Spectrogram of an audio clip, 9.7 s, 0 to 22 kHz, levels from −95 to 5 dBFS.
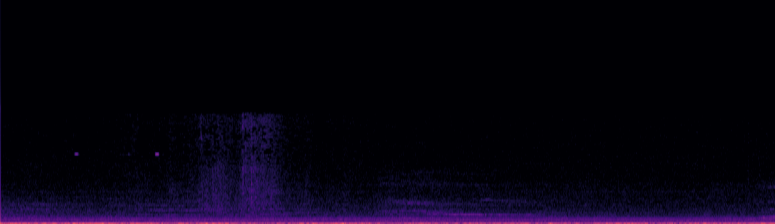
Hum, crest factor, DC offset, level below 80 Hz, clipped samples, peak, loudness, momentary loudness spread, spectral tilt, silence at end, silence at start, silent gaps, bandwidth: none; 14 dB; under 0.1%; -40 dBFS; under 0.1%; -24 dBFS; -49 LUFS; 9 LU; -7 dB/octave; 0 s; 0 s; none; 6.8 kHz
